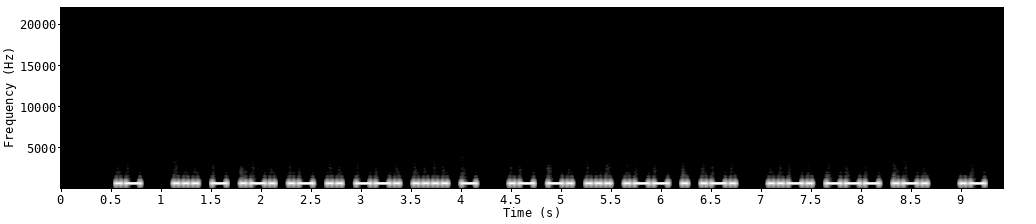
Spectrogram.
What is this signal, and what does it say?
Morse code, heard as a keyed tone, about 25 wpm, 700 Hz. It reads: A STRAIGHT ANSWER FOR A
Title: Sentences from Top 1000 Words - Review Part 6 - 25wpm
